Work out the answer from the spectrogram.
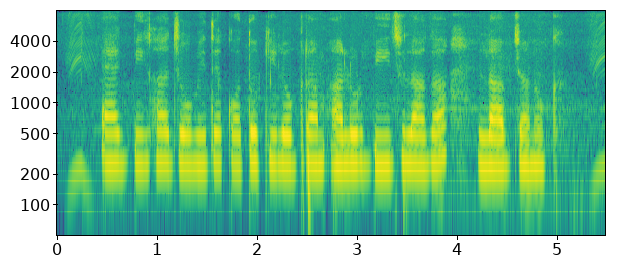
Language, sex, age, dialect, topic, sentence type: Bengali, female, 18-24, Rajbangshi, agriculture, question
